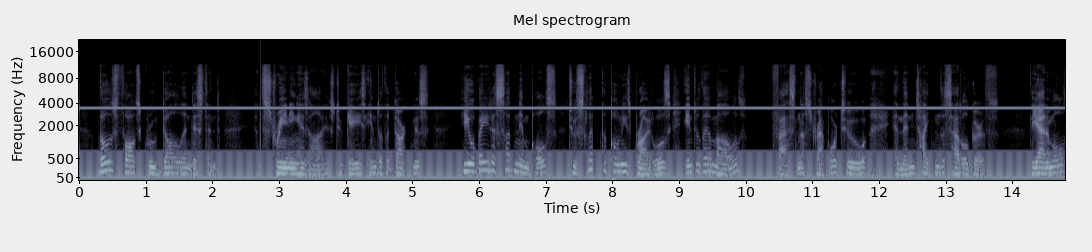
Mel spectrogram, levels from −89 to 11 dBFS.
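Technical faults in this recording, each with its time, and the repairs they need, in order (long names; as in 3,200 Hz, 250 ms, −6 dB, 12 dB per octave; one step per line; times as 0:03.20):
mains buzz 60 Hz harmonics 12 −35 dBFS
whistle 3,500 Hz −34 dBFS
0:02.71: click −19 dBFS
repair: click removal
hum removal 60 Hz, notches 12
notch filter 3,500 Hz, Q 30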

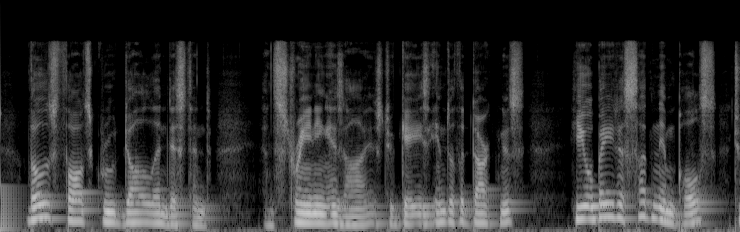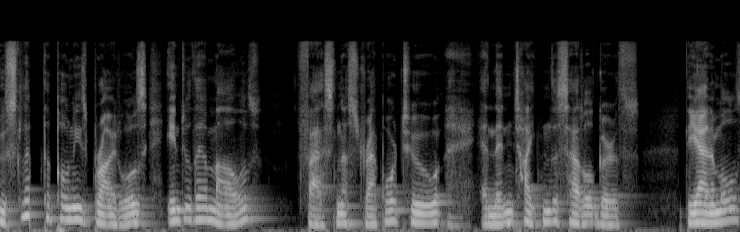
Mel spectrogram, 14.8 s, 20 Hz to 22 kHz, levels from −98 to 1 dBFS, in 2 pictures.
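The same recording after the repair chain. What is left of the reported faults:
0:02.71: click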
